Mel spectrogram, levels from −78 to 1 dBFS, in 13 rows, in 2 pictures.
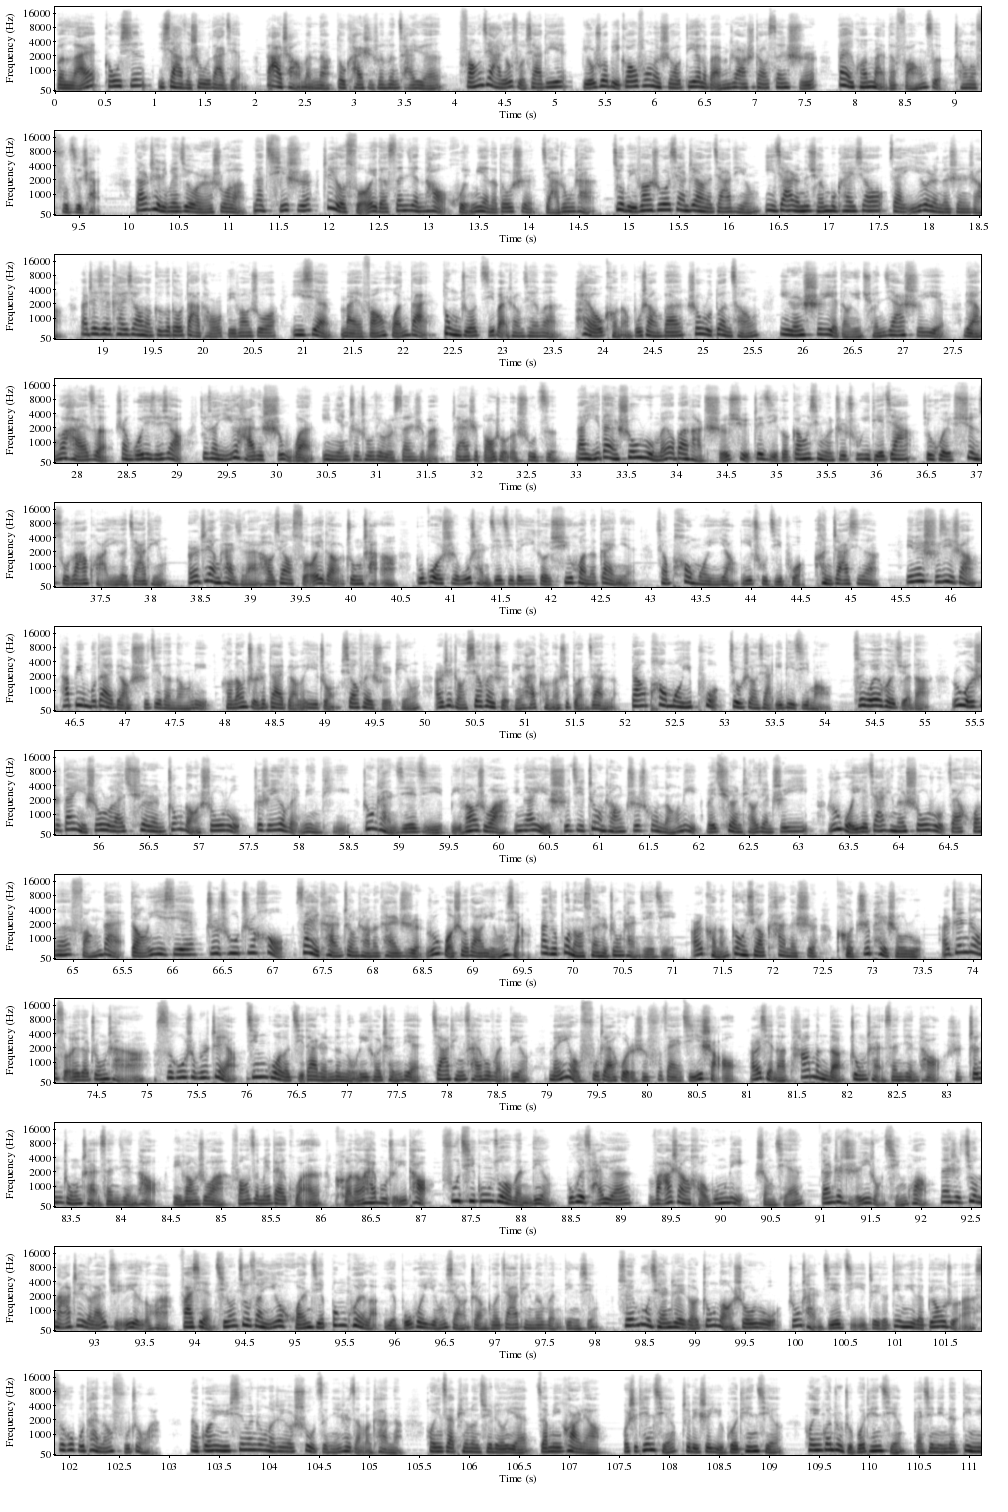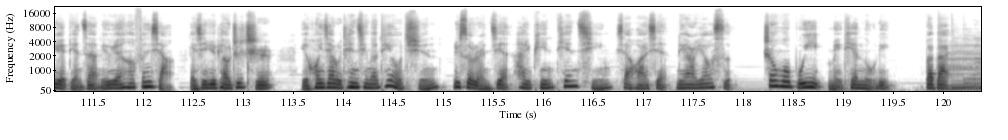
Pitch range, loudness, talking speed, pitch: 160-230 Hz, -17 LUFS, 355 characters per minute, 185 Hz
